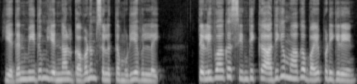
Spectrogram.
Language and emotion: Tamil, fearful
